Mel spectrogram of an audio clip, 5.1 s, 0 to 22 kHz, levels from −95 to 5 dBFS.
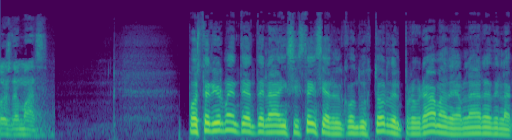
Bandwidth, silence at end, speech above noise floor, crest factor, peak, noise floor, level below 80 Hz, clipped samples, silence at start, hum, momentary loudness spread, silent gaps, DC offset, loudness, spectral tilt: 13 kHz; 0 s; 46 dB; 16 dB; -4 dBFS; -65 dBFS; -60 dBFS; under 0.1%; 0 s; none; 6 LU; none; under 0.1%; -19 LUFS; -7 dB/octave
